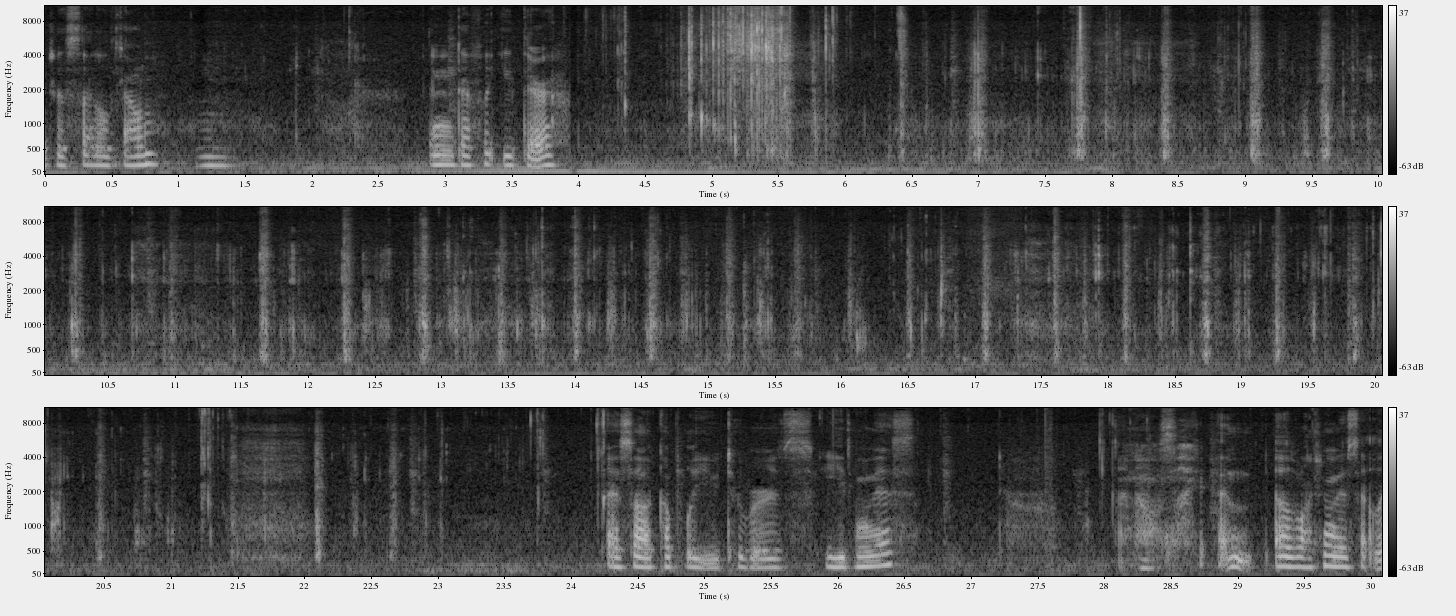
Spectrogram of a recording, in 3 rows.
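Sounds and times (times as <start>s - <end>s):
crunchy chewing: 4.0s - 24.3s.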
